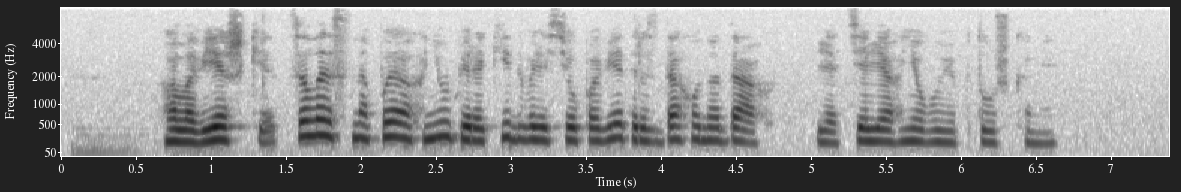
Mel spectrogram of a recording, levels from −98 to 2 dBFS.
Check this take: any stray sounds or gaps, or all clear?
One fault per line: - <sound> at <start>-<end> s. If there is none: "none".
none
